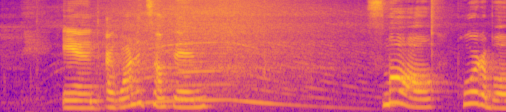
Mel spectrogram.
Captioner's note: vacuum revving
